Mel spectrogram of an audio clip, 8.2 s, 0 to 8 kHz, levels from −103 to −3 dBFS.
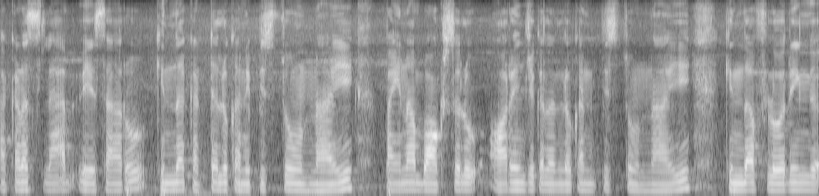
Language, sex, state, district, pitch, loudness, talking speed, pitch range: Telugu, male, Andhra Pradesh, Visakhapatnam, 105 Hz, -15 LUFS, 115 wpm, 105-110 Hz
